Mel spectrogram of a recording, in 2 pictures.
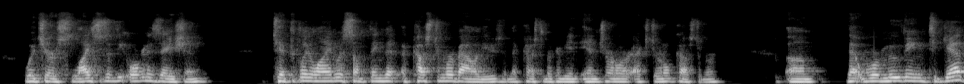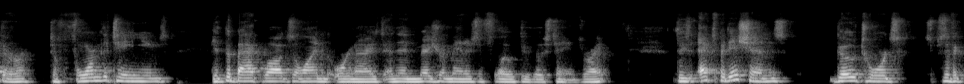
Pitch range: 130-160 Hz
